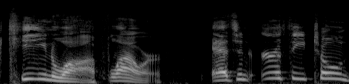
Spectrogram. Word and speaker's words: quinoa: additions quinoa flour which Quine OA is how it's spelled but it's quinoa flour adds an earthy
